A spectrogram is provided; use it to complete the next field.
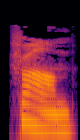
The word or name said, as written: farm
